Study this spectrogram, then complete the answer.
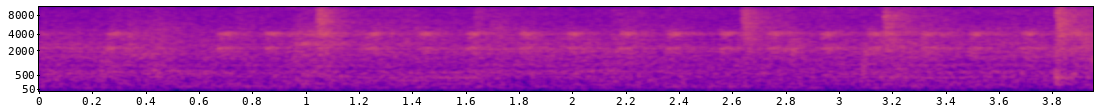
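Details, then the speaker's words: Ford Fiesta Mk6 back on road after three years, pre-MOT, left indicator on: faint fast even ticking from the dash well above normal flasher speed while the bulb doesn't light; hyperflash from failed indicator bulb. "It's having like a mini rave, but not lighting up. You can hear it on my dash that it's going absolutely bonkers."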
